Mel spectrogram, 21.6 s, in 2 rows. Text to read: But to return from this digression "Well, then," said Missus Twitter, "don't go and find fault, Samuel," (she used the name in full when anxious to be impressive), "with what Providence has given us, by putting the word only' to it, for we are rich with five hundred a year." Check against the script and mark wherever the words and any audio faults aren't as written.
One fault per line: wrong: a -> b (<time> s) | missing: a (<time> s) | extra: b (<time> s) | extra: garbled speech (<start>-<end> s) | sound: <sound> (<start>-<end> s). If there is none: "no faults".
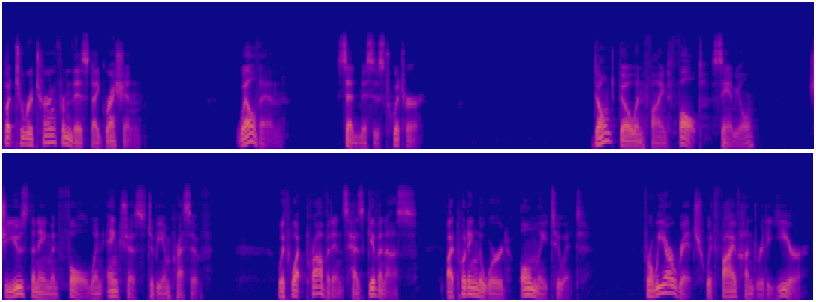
no faults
